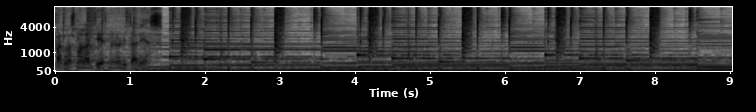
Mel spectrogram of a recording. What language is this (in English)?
Catalan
